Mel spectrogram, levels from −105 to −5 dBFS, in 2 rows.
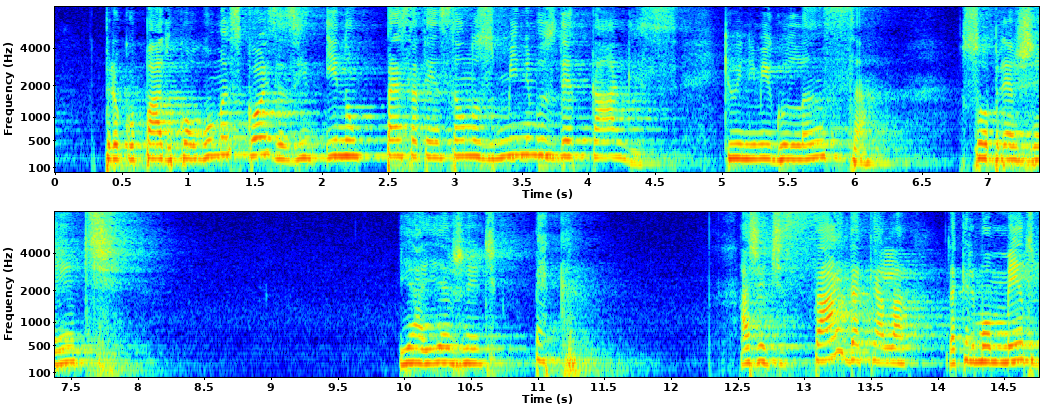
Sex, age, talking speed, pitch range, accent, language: female, 40-59, 120 wpm, 195-245 Hz, Brazilian, Portuguese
